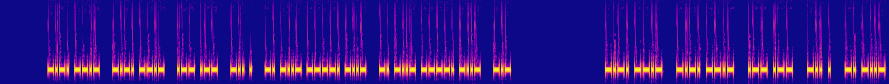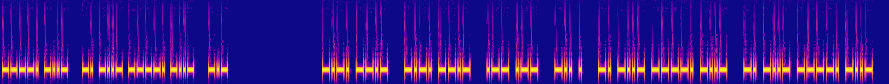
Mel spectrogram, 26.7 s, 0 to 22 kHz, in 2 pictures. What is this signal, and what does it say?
Morse code, heard as a keyed tone, about 38 wpm, 700 Hz. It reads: CQ CQ WW DE NX9X NX9X K CQ CQ WW DE NX9X NX9X K CQ CQ WW DE NX9X NX9X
